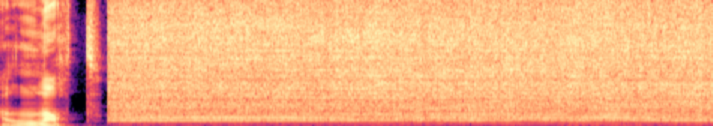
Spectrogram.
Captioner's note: CNC whirring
